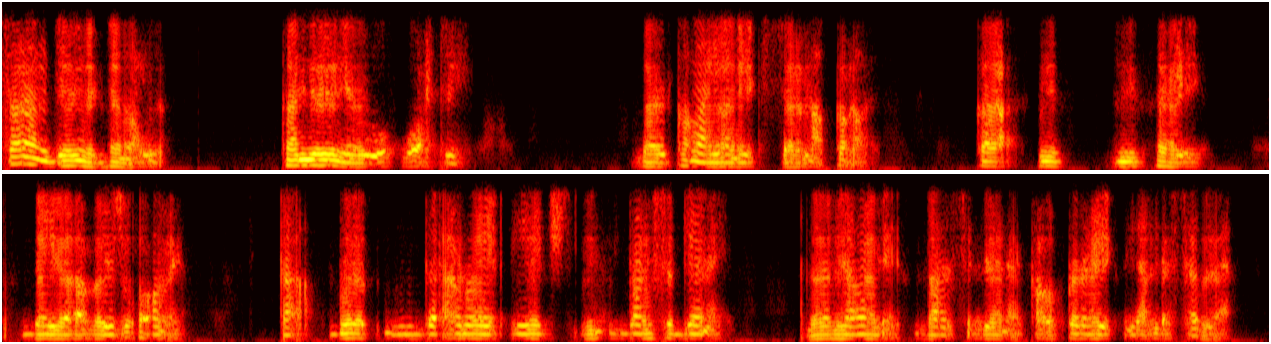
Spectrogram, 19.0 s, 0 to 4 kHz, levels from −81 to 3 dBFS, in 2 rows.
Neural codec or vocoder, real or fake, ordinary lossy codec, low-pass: codec, 16 kHz, 0.5 kbps, FreqCodec, smaller model; fake; Opus, 32 kbps; 3.6 kHz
